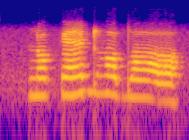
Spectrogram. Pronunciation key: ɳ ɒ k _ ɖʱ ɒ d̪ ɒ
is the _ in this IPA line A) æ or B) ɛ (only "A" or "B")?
A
